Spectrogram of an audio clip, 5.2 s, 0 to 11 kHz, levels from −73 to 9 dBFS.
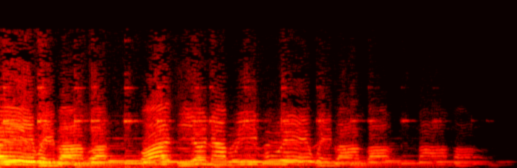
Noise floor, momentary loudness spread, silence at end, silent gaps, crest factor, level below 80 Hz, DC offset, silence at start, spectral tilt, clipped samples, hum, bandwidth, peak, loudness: -44 dBFS; 18 LU; 0.4 s; none; 18 dB; -50 dBFS; under 0.1%; 0 s; -4.5 dB/octave; under 0.1%; none; 9.6 kHz; -2 dBFS; -20 LUFS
